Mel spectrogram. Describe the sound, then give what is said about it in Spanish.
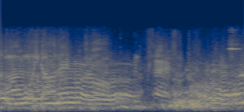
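A bear growls in a cage, a deep, drawn-out rumbling roar with rough harmonic tones. It stays loud throughout, dips briefly midway, then swells again. “Lo encierra con el oso en la jaula.”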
